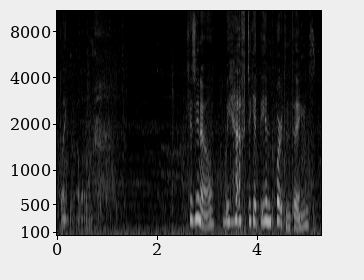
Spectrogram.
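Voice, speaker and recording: A woman's voice: on the high side, lively intonation, measured pace, faint music behind. A woman giving casual gameplay commentary, thinking aloud to viewers and often trailing off. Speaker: let's play host.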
